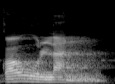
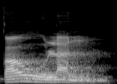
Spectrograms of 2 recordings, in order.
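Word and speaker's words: قولا: Ya, kalau dibaca itu qawlan. Sekali lagi qawlan. Namun ketika barusan kenapa kita bacanya fabaddalal ladzina dzalamu qawla? Nah, di sini qawla karena kita berhenti di sini. Fabaddalal ladzina dzalamu qawla. Jadi berhenti di qawla. Nah, akan menjadi satu harokat.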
